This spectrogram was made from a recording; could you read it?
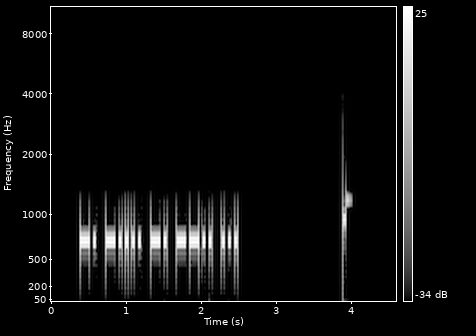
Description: Morse code, heard as a keyed tone, about 28 wpm, 700 Hz. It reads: N6NZS
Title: USA Call Signs - 4x Character Spacing - 28wpm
